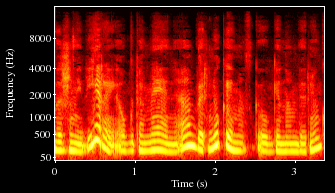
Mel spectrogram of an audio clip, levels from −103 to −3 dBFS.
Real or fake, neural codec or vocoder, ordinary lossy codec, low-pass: fake; codec, 44.1 kHz, 7.8 kbps, DAC; AAC, 48 kbps; 14.4 kHz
